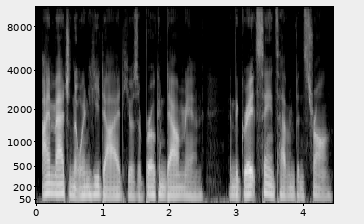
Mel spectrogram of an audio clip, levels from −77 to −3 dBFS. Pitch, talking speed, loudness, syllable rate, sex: 95 Hz, 240 wpm, -21 LUFS, 6.1 syllables/s, male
